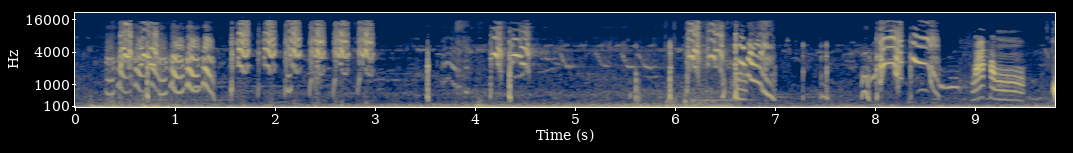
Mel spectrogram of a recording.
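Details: Pet Indian ringneck parakeet giving bursts of harsh, chattering squawks with rising and falling harmonic notes in quick clusters, separated by short pauses and low background rumble.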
